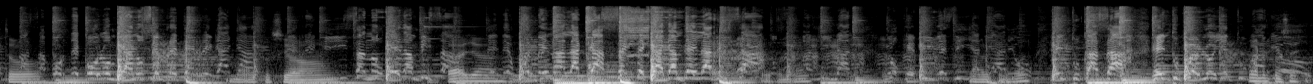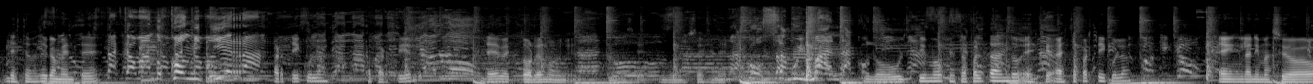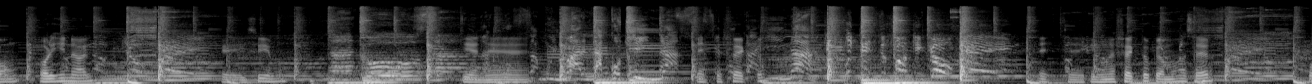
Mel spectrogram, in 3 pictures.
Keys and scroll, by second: 5.0 super+z, 8.2 super+z, 28.0 z, 29.3 v, 31.9 z, 34.2 space, 34.9 v, 38.2 v.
